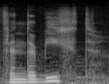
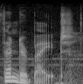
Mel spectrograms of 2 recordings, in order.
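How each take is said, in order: First: The name is read with German-style sounds. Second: The name is read with English sounds. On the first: The speaker calls it wrong. "I always want to read this as like Finderbicht, which I know it's not at all" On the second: The speaker calls it right. "I believe this is Venderbite"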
